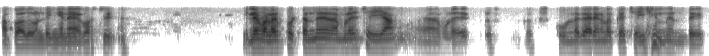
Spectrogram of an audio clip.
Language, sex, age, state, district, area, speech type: Malayalam, male, 18-30, Kerala, Kasaragod, rural, conversation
